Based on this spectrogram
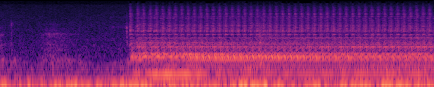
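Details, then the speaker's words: Vehicle at tank museum, ignition on before start: after brief quiet, rapid even ticking of old electric fuel pump priming steadily; normal fuel pump priming. "Hear the old fuel pump clicking away. There we go. There we go. Got some fuel in now."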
